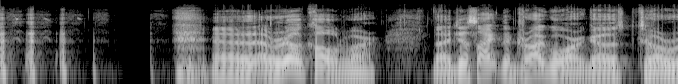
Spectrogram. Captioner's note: laughing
